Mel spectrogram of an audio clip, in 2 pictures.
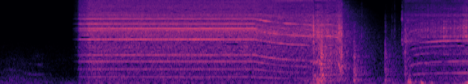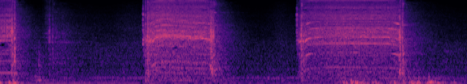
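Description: Cordless drill running in four bursts as it works into the end of a metal bar: one long run whose whine sags in pitch as it slows before stopping, then three short runs of about a second each.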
